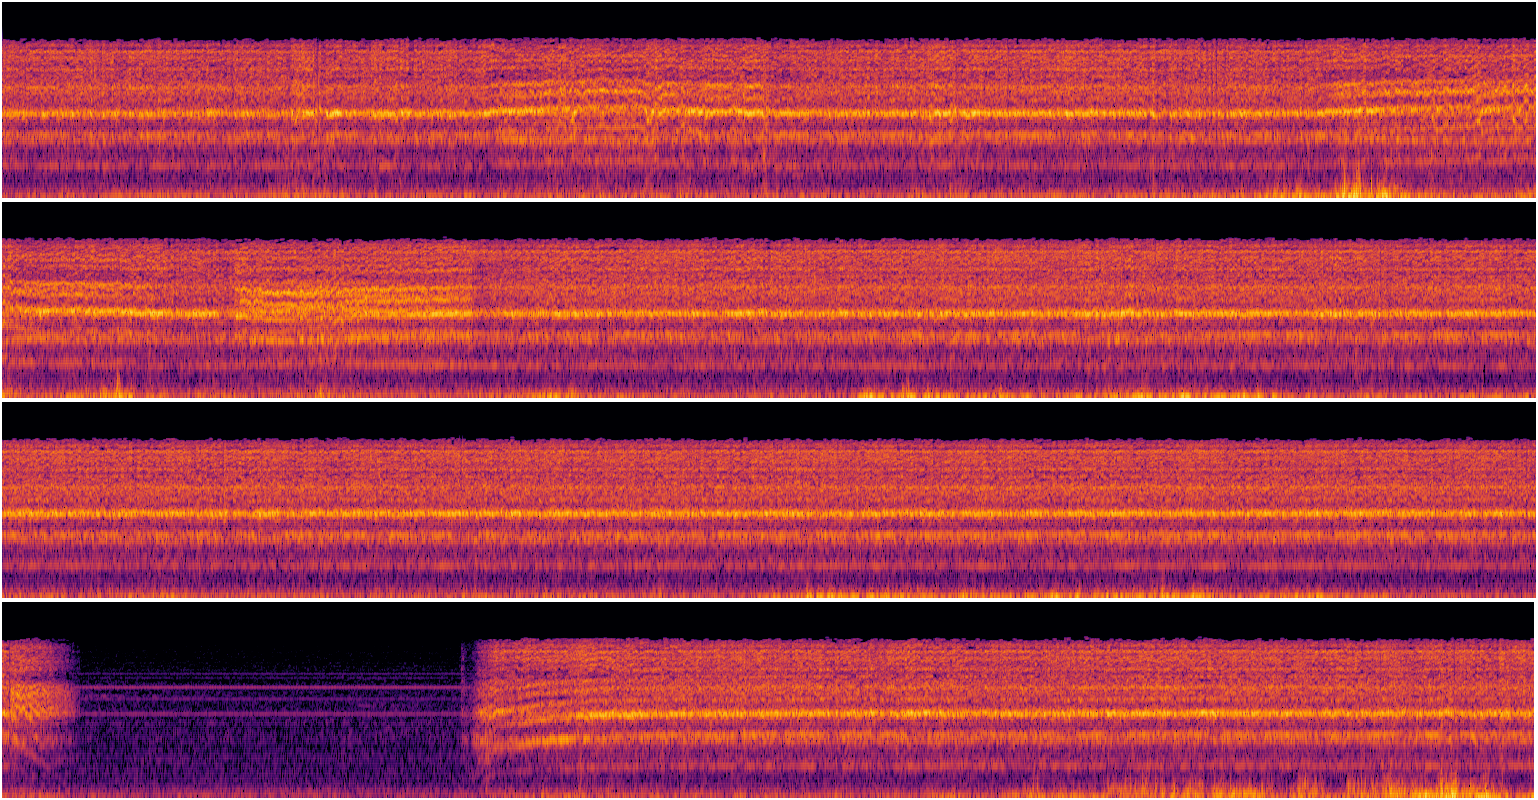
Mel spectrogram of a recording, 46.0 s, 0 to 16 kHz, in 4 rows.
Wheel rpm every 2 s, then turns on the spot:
160, 160, 160, 160, 160, 160, 160, 160, 160, 160, 160, 160, 160, 160, 160, 160, 160, 60, 0, 120, 160, 160, 160.
none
